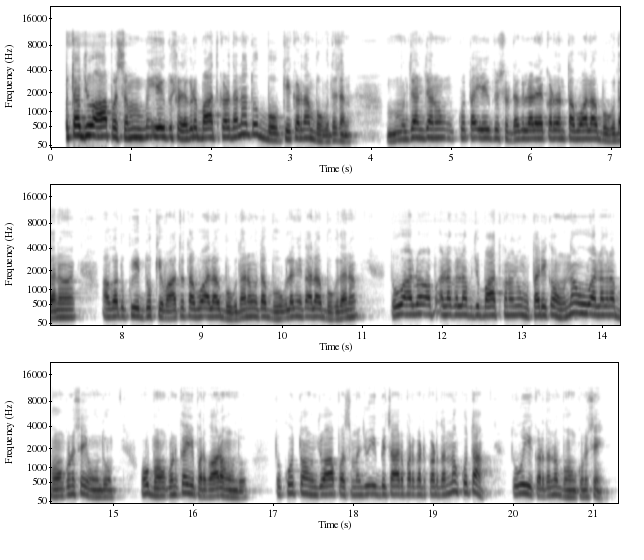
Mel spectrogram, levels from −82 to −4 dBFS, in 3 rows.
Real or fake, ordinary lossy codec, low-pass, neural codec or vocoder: real; none; none; none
